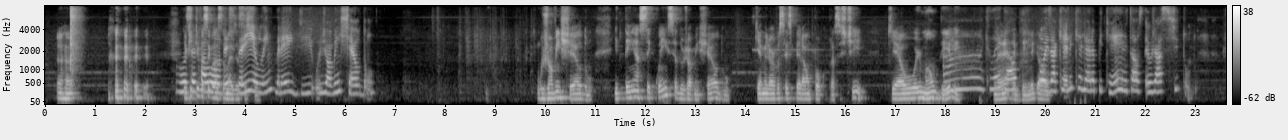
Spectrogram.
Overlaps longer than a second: present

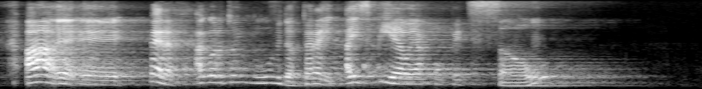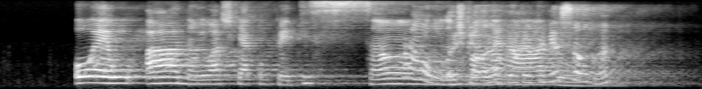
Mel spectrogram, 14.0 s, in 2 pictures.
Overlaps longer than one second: present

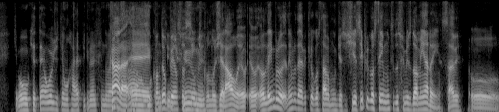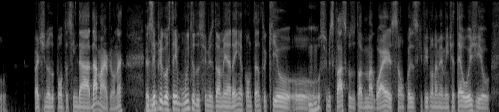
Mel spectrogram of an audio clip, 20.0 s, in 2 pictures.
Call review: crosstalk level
present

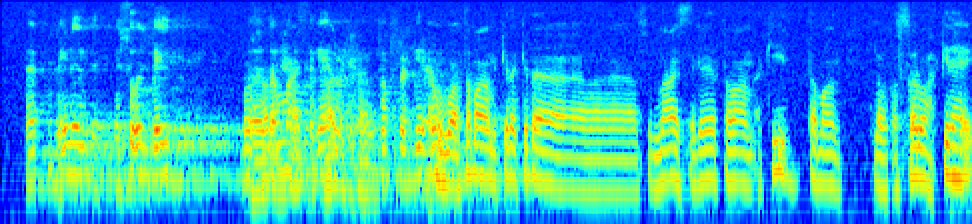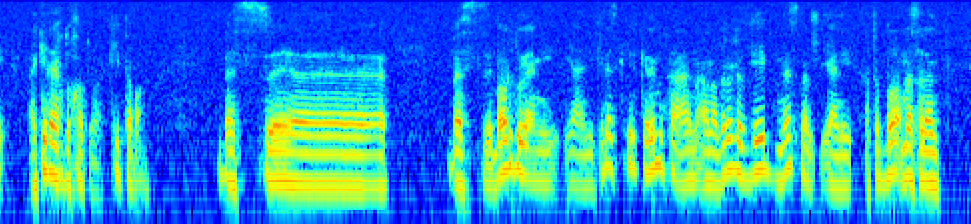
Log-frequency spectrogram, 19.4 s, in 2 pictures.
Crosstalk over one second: present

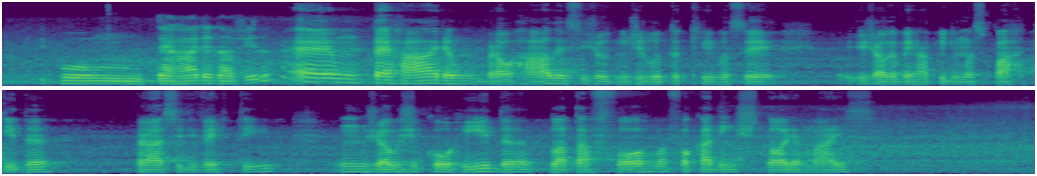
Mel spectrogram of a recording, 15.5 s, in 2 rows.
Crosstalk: none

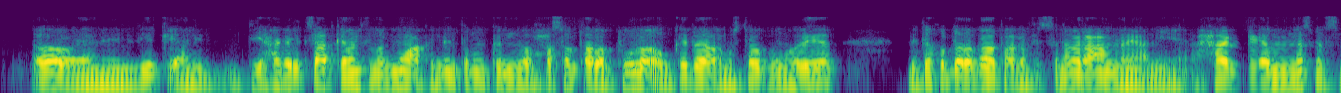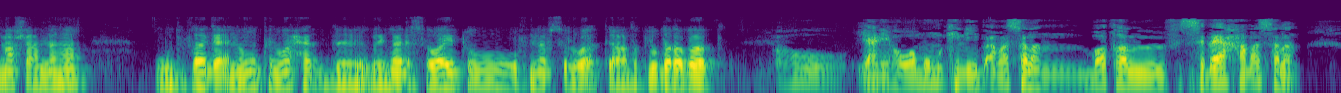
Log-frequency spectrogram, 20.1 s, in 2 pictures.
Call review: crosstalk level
none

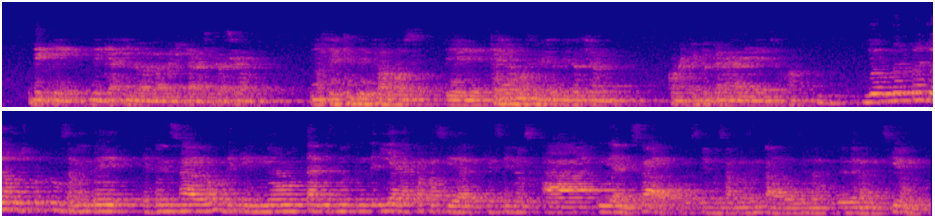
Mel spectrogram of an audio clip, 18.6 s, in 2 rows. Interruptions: none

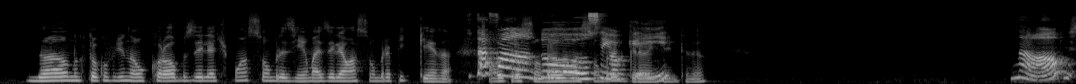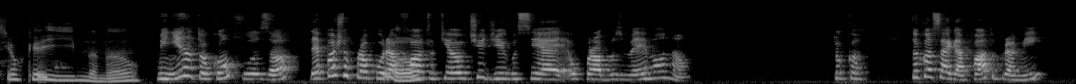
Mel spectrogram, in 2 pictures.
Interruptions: present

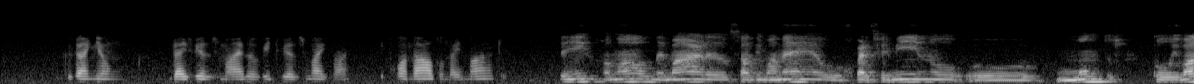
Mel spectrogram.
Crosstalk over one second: none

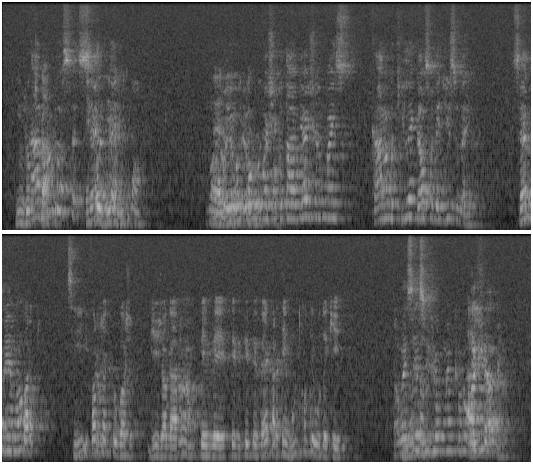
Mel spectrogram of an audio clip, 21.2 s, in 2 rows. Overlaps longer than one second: present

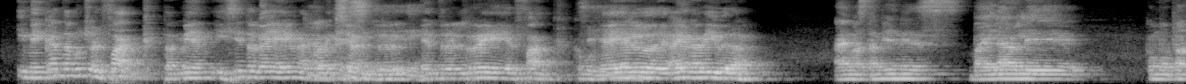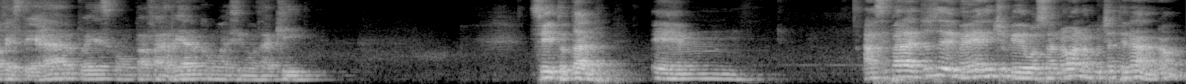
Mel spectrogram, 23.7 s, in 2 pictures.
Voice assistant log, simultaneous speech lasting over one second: present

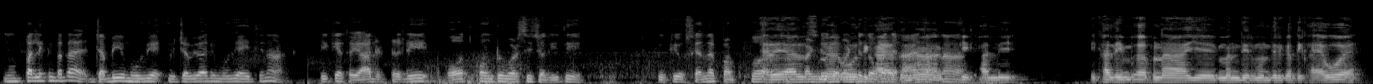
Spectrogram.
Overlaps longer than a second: present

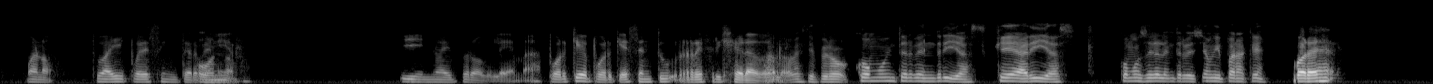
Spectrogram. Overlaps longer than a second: none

